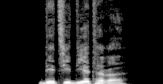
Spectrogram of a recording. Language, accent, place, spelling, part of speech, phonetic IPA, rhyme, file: German, Germany, Berlin, dezidiertere, adjective, [det͡siˈdiːɐ̯təʁə], -iːɐ̯təʁə, De-dezidiertere.ogg
- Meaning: inflection of dezidiert: 1. strong/mixed nominative/accusative feminine singular comparative degree 2. strong nominative/accusative plural comparative degree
